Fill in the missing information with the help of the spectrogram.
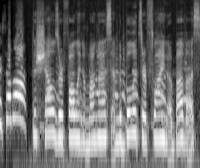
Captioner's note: through translator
